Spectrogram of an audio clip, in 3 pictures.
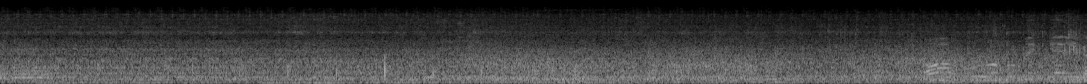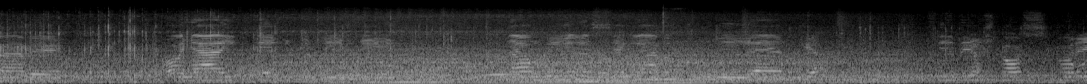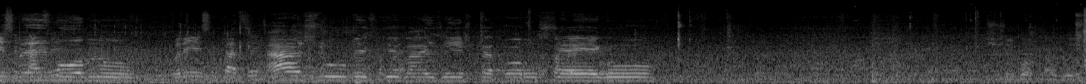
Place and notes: Porto, Rue Alexandro Herculano - homeless chant
a homeless man chanting in front of a cafe. buses leaving and arriving at the bus depot nearby.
